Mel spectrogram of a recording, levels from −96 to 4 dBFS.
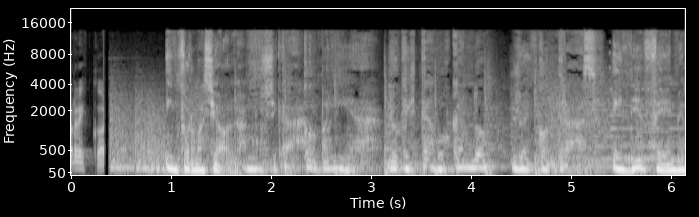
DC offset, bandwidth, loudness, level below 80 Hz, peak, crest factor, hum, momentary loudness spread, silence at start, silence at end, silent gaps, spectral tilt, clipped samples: under 0.1%; 14 kHz; -15 LUFS; -28 dBFS; -2 dBFS; 12 dB; none; 10 LU; 0 s; 0 s; none; -5 dB/octave; under 0.1%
